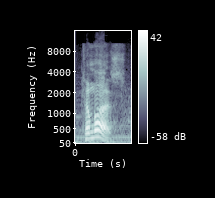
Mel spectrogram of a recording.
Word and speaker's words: Tammuz: Can anyone pronounce that for me? Tammuz.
